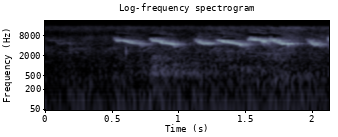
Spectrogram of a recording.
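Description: Wild forest bird, just freed from a mist net, gives a quick series of high, thin chirping calls at close range, repeating rhythmically after a short quiet start.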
